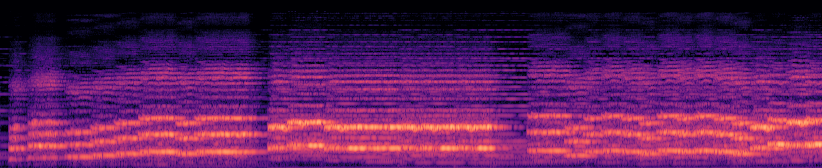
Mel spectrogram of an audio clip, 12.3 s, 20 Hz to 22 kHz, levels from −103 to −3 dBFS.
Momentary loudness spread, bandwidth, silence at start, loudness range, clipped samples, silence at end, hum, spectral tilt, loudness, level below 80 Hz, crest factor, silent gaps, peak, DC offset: 11 LU; 10 kHz; 0.15 s; 7 LU; under 0.1%; 0 s; none; -3.5 dB/octave; -28 LUFS; -84 dBFS; 16 dB; none; -14 dBFS; under 0.1%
